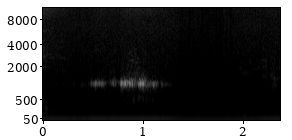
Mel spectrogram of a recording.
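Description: Near silence, broken once by a brief faint high whistle-like tone lasting under a second.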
